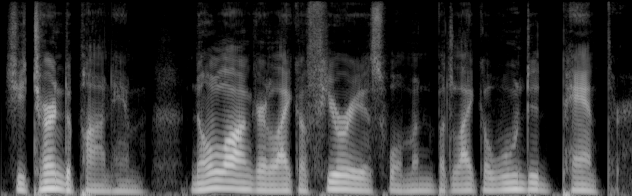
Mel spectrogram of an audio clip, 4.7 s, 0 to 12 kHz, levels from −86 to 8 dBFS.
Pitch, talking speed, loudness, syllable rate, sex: 105 Hz, 190 wpm, -20 LUFS, 5.1 syllables/s, male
